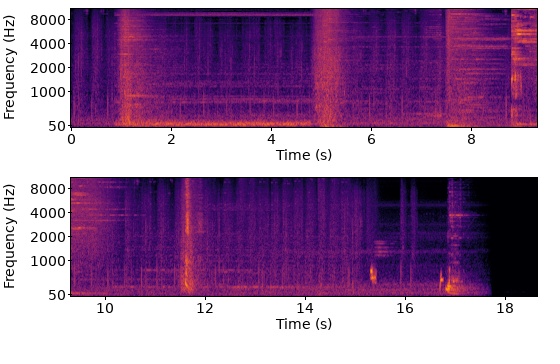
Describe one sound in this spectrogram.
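Magic attacks whoosh and crackle in bursts.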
